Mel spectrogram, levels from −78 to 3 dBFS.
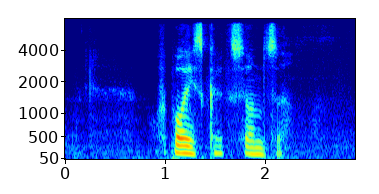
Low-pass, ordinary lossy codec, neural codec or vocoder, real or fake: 7.2 kHz; none; codec, 16 kHz in and 24 kHz out, 0.6 kbps, FocalCodec, streaming, 2048 codes; fake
